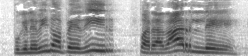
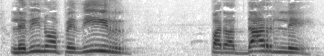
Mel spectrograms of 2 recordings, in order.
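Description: First: Said in the usual way. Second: "pedir" hit hard, "darle" drawn out slowly; slow down and land "para darle"; stress on pedir and darle. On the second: Shown as a demonstration. Preacher repeating to the church, "darle" slowed and stressed. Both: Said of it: "¿Está escuchando eso?".

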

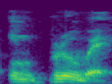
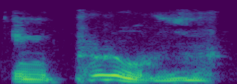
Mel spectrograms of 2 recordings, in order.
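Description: First: IMPROVE read Spanish-style, im-PROO-veh; wrong Spanglish pronunciation. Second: IMPROVE as two syllables, im-PROOV; correct English pronunciation. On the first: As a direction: add a vowel on the end of "improve". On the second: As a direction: say "improve" with a long oo and no extra vowel at the end. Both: Shown as a demonstration. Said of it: "not improve".

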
